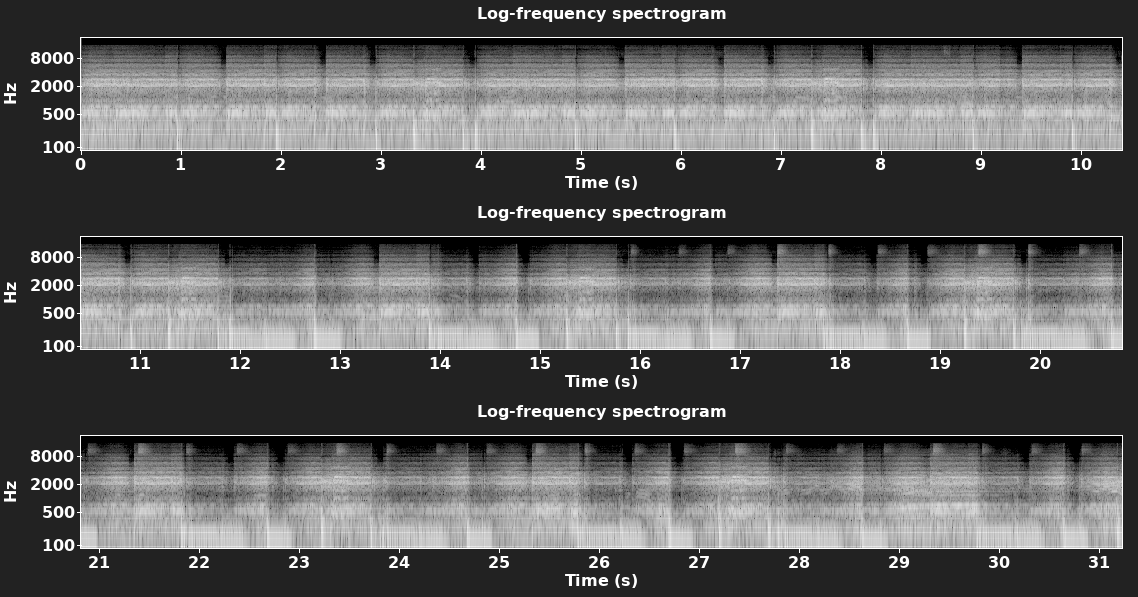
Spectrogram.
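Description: A live band playing instrumental music on keyboards, drums and an electric guitar. Sustained tones with fast, light ticking open the passage, and about twelve seconds in a repeating low bass line comes in.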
